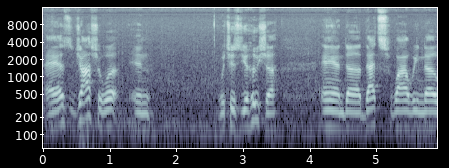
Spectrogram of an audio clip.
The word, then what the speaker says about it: Yahusha: yeah with that said it's five letters you'd yad hey uh shane would give you the pronunciation of yahusha now where do we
